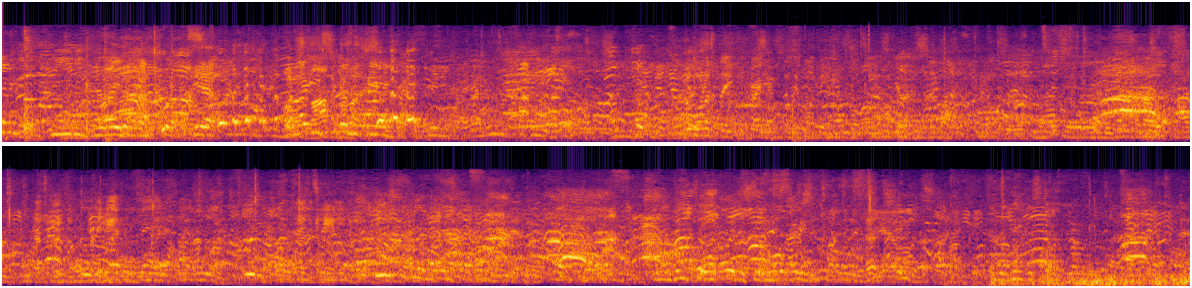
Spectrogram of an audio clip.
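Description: Indistinct chatter: several voices talking over one another, the spectators near the camera.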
